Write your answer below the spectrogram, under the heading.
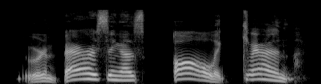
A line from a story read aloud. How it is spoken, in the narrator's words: Shadow growled under his breath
